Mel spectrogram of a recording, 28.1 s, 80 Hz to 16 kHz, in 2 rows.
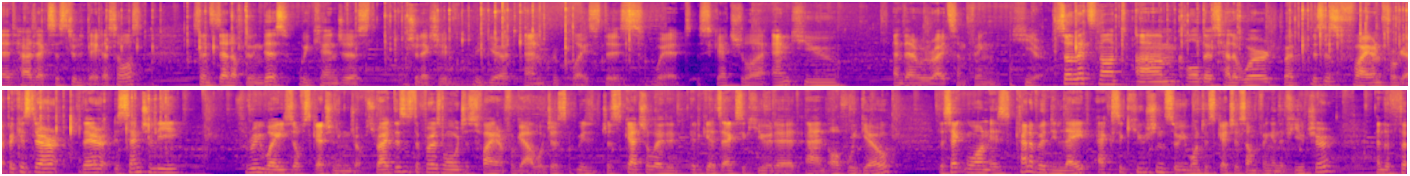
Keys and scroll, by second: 0.3 Down, 2.1 shift+Up, 2.5 shift+super+Left, 3.5 Left, 3.9 alt+shift+Right, 5.7 Escape, 6.3 super+s, 10.5 Down, 11.0 Up, 11.3 super+Right, 11.6 Left, 12.9-14.4 typing, 14.5 Delete, 15.2 Delete, 18.5 Down.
